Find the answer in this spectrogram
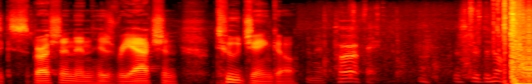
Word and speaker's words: Django: Django, you black son of a bitch. The D is silent here, baby.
